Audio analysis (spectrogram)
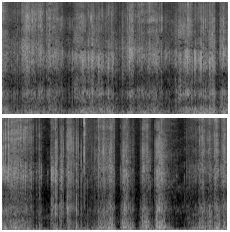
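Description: Long nails scratch the textured surface of a long beige faux leather wallet with a metal zipper, held in both hands. The result is a steady, dense scratching with strong low-end rumble and faint brighter rasp. Brief pauses break it up in the second half.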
